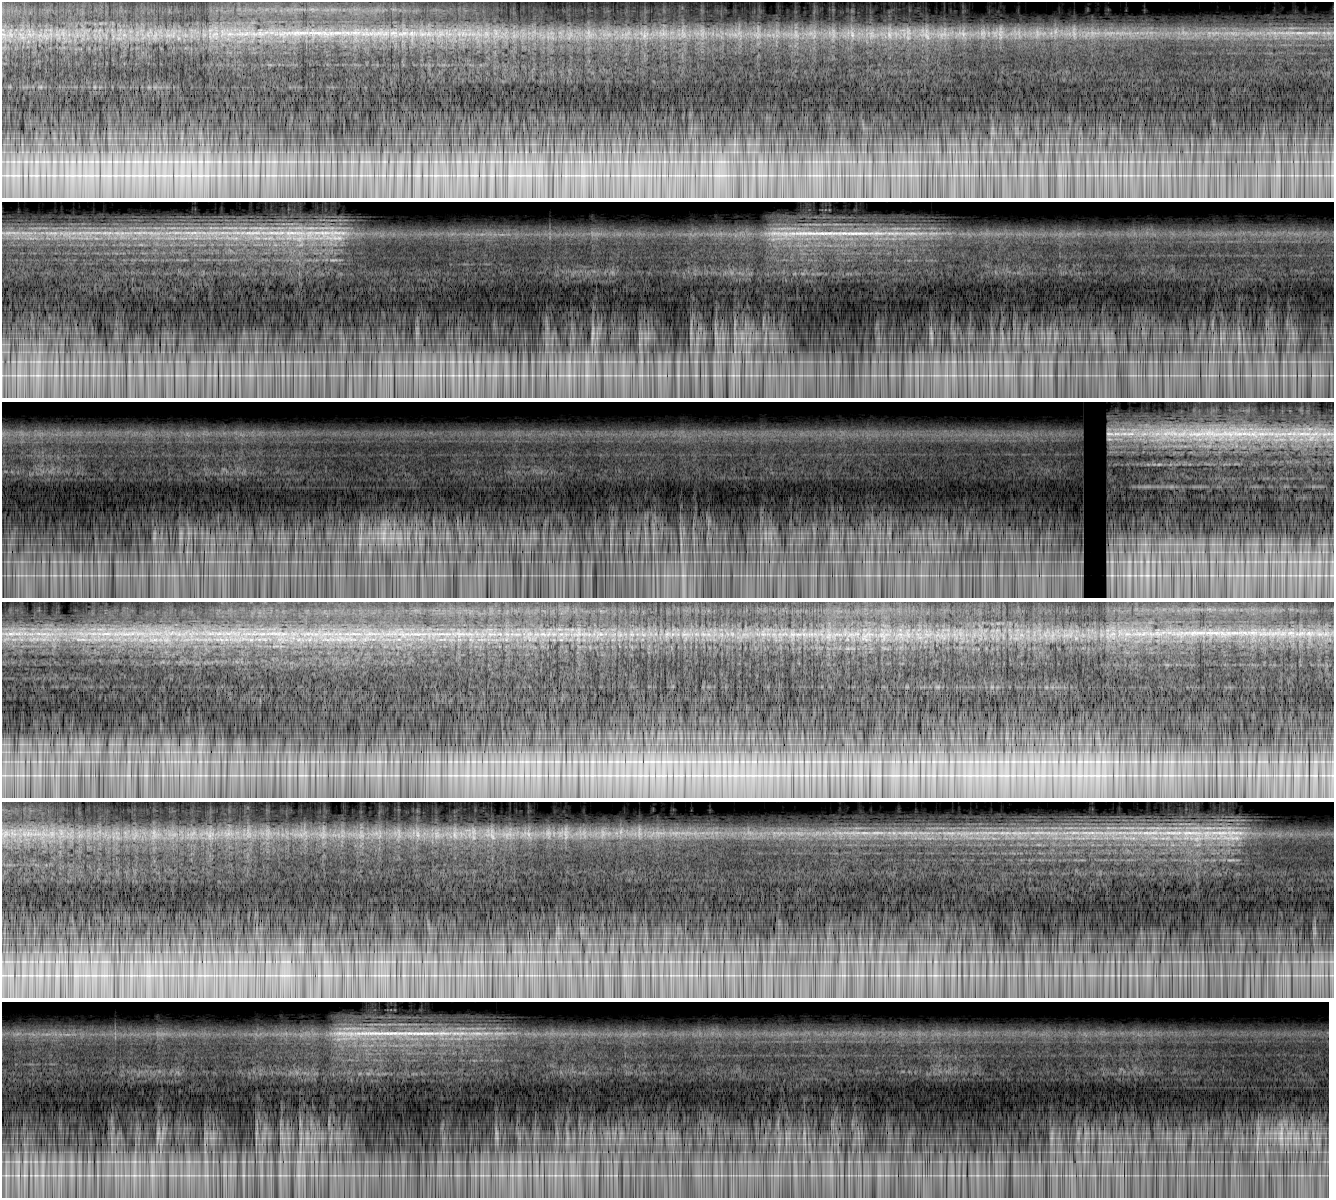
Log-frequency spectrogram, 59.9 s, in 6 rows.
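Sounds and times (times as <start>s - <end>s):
high-pitched wheel squeal: 0.0s - 14.5s, 15.4s - 17.6s, 28.3s - 54.8s
wheels clicking over rail joints: 0.0s - 27.3s, 28.3s - 59.9s
heavy low train rumble: 0.0s - 59.9s.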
